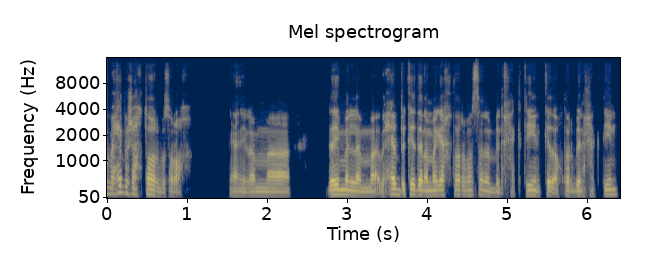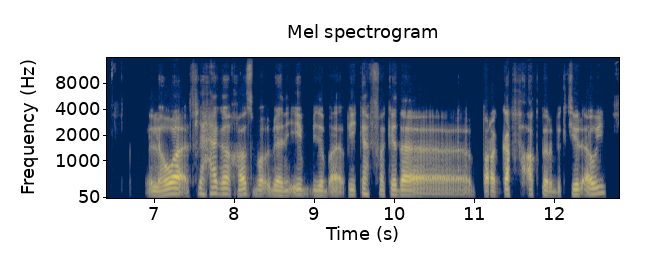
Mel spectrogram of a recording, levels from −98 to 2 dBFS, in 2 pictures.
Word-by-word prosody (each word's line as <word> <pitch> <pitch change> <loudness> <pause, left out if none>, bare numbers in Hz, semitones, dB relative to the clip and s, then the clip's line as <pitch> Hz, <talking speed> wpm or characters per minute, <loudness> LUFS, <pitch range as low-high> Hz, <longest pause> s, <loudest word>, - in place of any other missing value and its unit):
باحبش 160 +1 0
أحتار 130 -4 +2
بصراحة. 95 -1 -6 0.5
يعني 100 0 -5
لمّا 100 0 -1 0.5
دايمًا 125 +1 +4
لمّا 105 -2 +1
باحب 135 -1 +2
كده 130 -2 +4
لمّا 115 0 +1
آجي 125 - +5
أختار 120 -1 -3
مثلًا 115 -1 -2
بين - - -6
حاجتين، 120 -1 -3
كده 115 - +1
أختار 115 - -4
بين 115 +3 -1
حاجتين، 125 +1 -5 0.6
اللي 105 0 0
هو 145 +4 +8
فيه 150 - -5
حاجة 145 -1 +1
خلاص 135 +1 +1
ب - - -11 0.2
بي 120 - 0
يعني 110 -1 -1
إيه، 130 - 0
بيبقى 115 -2 -3
فيه 125 - -2
كَفّة 130 -3 -3
كده، 125 -1 +3 1.0
بارجّحها - - +2
أكتر - - -3
بكتير 130 0 -2
أوي 160 +5 +1
125 Hz, 170 wpm, -25 LUFS, 110-135 Hz, 1.0 s, هو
